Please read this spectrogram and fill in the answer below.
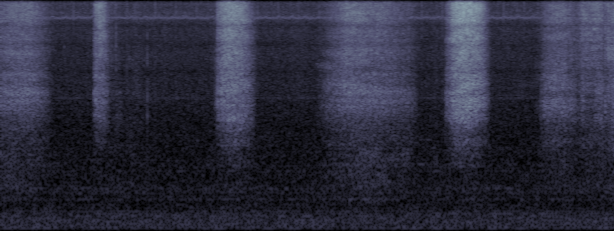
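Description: Felt-tip pen drawing short strokes on paper alongside a steel ruler: a handful of soft, brief scratchy hisses, roughly a second apart, with the loudest a little past the middle.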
